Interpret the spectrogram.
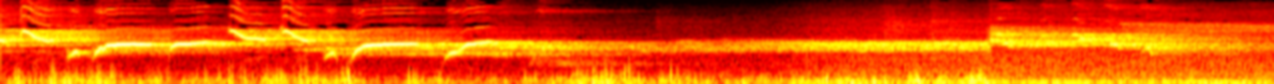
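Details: White-rumped shama song from morning training material for a mute caged bird: a few quick rising whistles repeated twice, followed by long steady high whistled tones over a low rumble.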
